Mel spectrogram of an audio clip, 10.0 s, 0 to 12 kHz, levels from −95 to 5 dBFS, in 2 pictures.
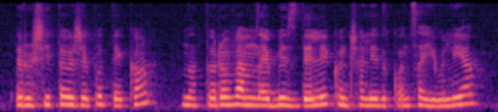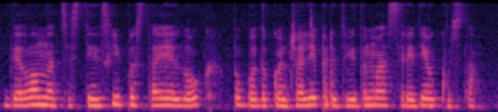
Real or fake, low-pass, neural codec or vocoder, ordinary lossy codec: fake; 10.8 kHz; vocoder, 44.1 kHz, 128 mel bands, Pupu-Vocoder; none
